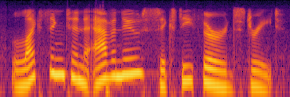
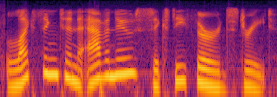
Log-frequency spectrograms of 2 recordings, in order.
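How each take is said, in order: Both takes have the same delivery.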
